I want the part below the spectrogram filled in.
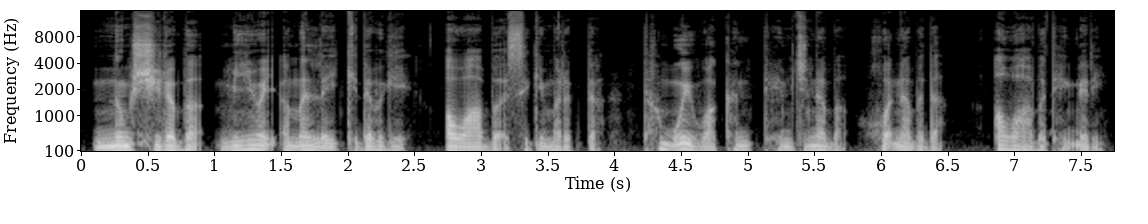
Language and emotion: Manipuri, sad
